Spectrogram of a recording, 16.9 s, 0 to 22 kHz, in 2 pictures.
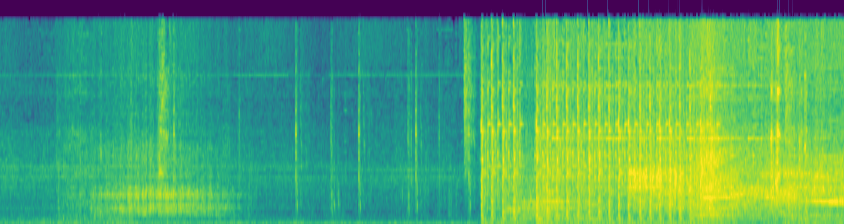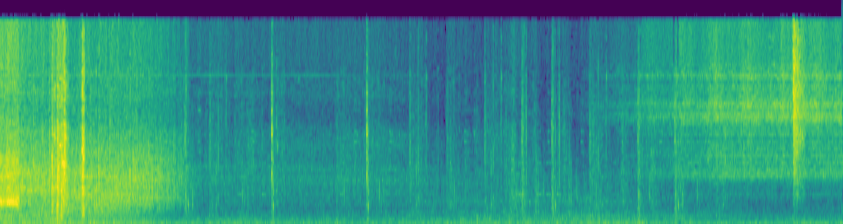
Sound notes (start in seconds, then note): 0.2 gunshots; 6.9 gunshot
